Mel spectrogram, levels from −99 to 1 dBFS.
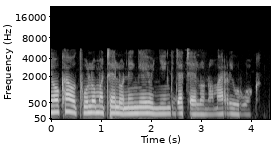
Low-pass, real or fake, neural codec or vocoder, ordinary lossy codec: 5.4 kHz; real; none; none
